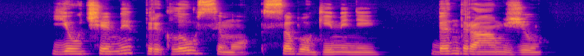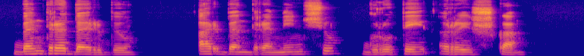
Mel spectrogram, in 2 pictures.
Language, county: Lithuanian, Vilnius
